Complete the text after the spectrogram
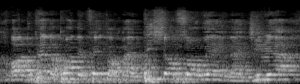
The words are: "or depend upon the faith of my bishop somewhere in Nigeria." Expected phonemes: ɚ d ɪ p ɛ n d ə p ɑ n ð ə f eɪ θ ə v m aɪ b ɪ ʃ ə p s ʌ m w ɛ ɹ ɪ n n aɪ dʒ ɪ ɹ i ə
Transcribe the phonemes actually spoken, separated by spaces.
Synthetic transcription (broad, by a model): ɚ d ɪ p ɛ n d ə p ɑ n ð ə f eɪ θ ə v m aɪ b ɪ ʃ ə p s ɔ w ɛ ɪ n n aɪ dʒ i ɹ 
